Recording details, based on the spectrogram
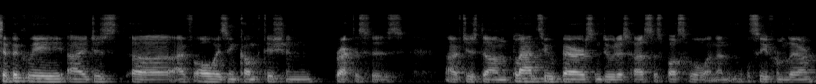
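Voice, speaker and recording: In a Dutch accent, a man speaks at a moderate pace with a medium pitch. His intonation is monotone and flat. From Netherlands. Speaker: speedcuber. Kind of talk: post-match interview. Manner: halting.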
